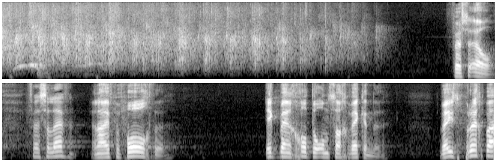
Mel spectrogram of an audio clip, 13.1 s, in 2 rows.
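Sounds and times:
audience applauding: 0.0 - 5.3
speech: 6.0 - 8.9, 10.1 - 11.8, 12.4 - 13.1.

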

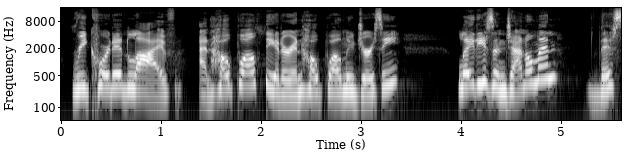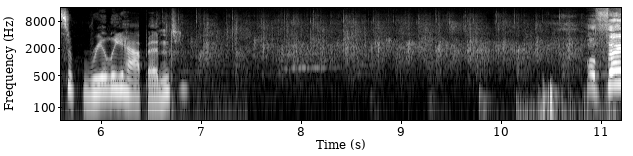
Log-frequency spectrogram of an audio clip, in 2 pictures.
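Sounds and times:
speech: 0.1 - 7.2, 10.9 - 11.1
audience applause at Hopewell Theater: 6.7 - 11.1.

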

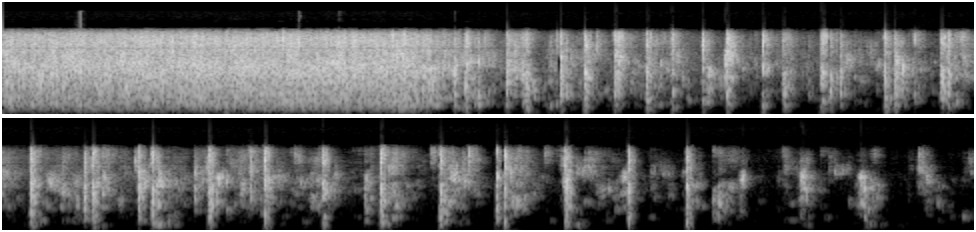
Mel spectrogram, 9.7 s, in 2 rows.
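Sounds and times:
audience applause: 0.0 - 7.4.

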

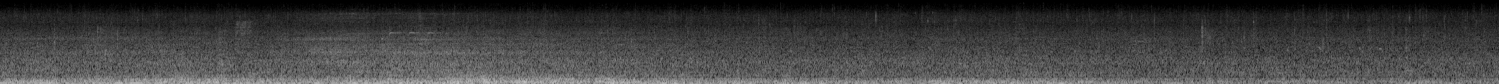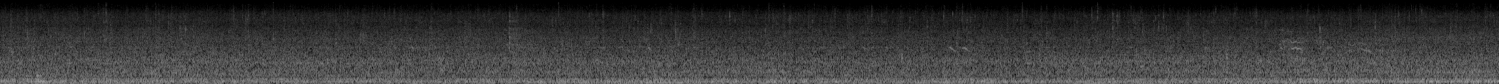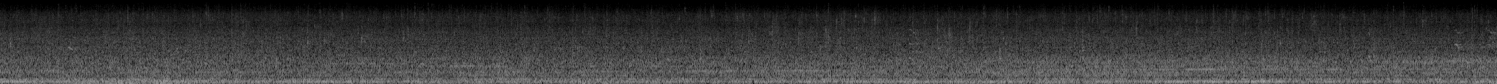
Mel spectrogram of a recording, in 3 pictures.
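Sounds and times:
passing traffic rumble: 0.0 - 16.7, 25.7 - 44.9
light morning rain on city streets in Kuldiga, Latvia: 0.0 - 44.9.

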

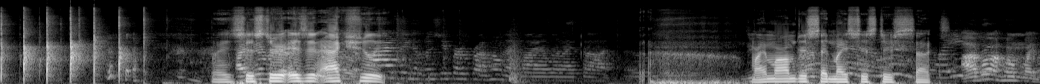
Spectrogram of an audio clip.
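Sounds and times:
round of applause: 0.0 - 1.6
speech: 2.1 - 4.0, 7.6 - 10.3.

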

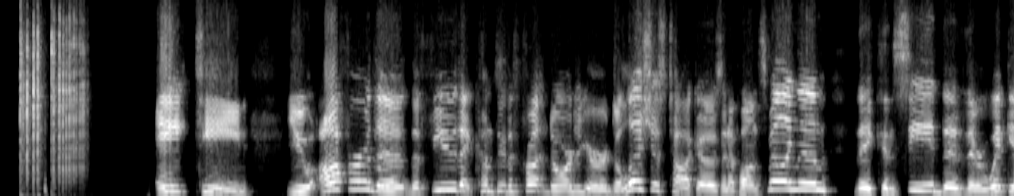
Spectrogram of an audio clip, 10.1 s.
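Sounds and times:
dice rolling on a tabletop: 0.2 - 0.9
speech: 1.6 - 10.1.

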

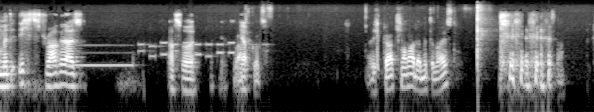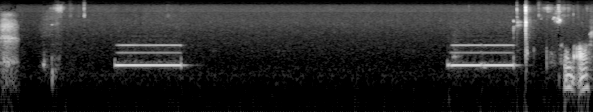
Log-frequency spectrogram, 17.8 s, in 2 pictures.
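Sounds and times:
speech: 0.0 - 1.3, 2.5 - 4.1, 5.5 - 6.9, 7.5 - 9.2, 17.4 - 17.8
faint hiss: 0.0 - 17.8
phone ringback tone: 1.2 - 3.6, 10.6 - 11.7, 15.6 - 16.6
laughter: 7.5 - 8.4.

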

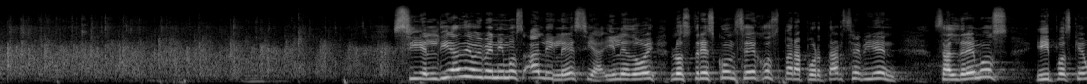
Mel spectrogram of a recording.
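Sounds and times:
audience applause: 0.0 - 4.4
speech: 4.0 - 10.8.

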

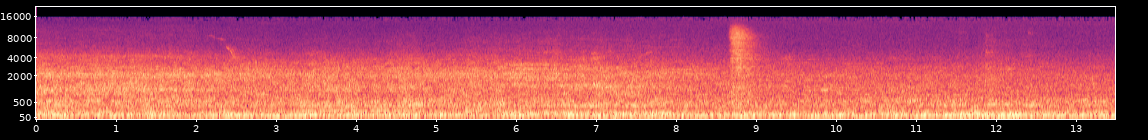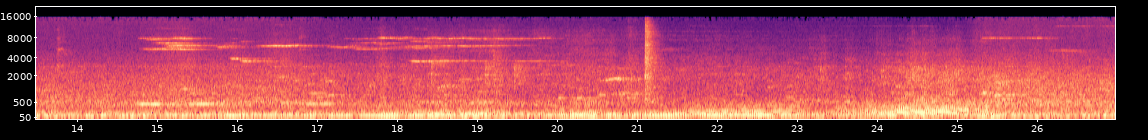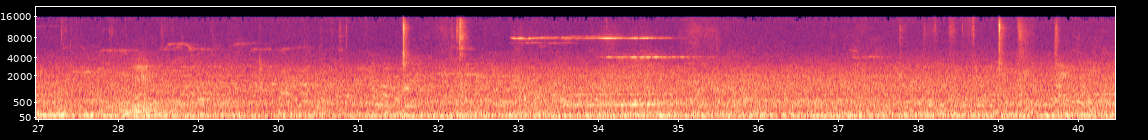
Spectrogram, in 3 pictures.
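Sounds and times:
evening traffic rumble on Via Moscova in Milan: 0.0 - 40.4
short high metallic squeals: 14.7 - 20.0, 32.9 - 35.4.

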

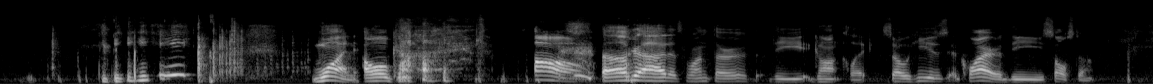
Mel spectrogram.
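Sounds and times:
speech: 1.0 - 4.6, 5.3 - 11.0
dice rolled in a tabletop game: 2.0 - 3.2.

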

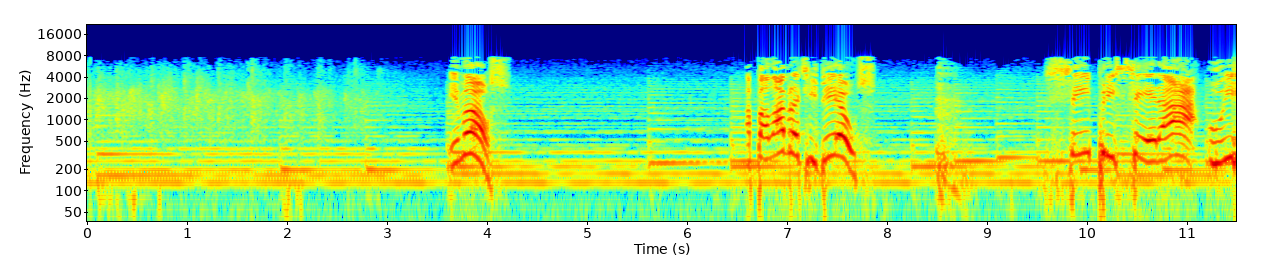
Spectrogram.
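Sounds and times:
audience applauding: 0.0 - 3.3
speech: 3.6 - 4.3, 6.7 - 8.0, 9.6 - 11.4.

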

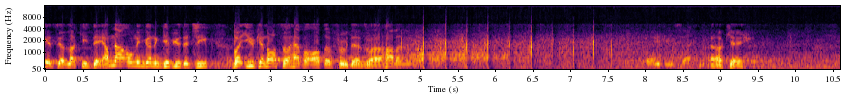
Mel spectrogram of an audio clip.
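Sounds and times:
speech: 0.0 - 5.3, 8.1 - 9.5
audience applause: 4.5 - 8.8.

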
